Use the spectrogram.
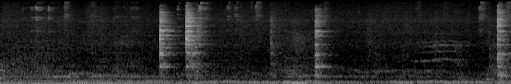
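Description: Grated carrot for halwa frying in ghee, a faint sizzle punctuated by several sharp metallic clinks and scrapes of a spatula against the pan, heard up close with no speech.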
